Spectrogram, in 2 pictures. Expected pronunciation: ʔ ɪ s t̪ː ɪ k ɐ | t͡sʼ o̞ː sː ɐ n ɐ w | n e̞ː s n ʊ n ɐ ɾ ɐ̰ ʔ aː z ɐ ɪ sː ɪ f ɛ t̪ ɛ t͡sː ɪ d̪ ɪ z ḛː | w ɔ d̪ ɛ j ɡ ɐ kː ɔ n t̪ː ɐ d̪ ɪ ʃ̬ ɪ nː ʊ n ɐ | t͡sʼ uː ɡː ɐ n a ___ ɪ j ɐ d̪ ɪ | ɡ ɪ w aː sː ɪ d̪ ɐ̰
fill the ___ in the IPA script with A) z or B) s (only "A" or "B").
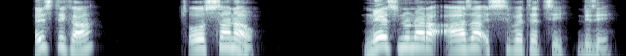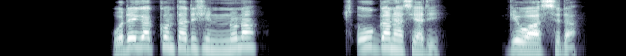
B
